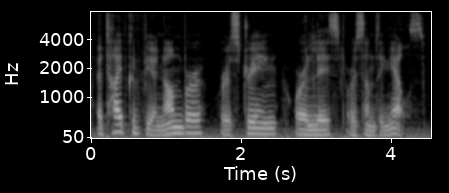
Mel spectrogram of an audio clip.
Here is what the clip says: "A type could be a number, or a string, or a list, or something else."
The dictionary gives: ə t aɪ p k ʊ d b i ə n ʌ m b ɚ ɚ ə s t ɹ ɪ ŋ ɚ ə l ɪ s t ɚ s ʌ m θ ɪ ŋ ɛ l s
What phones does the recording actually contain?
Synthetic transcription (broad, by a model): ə t aɪ p k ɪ d b i ə n ʌ m b ɚ ɚ ə s t ɹ ɪ ŋ ɚ ə l ɪ s t ɚ s ʌ m θ ɪ ŋ ɛ l s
